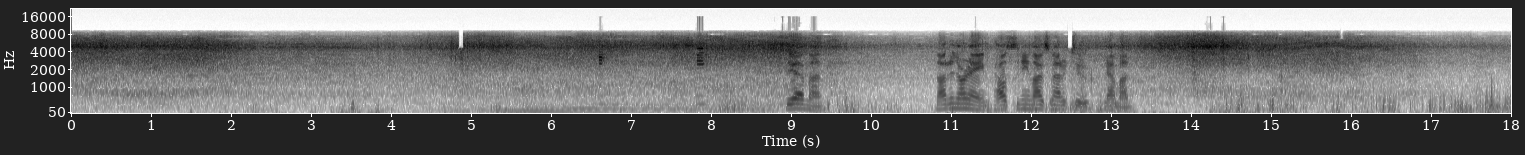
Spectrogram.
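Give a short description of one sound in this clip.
Car tyres hiss past on a wet road.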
